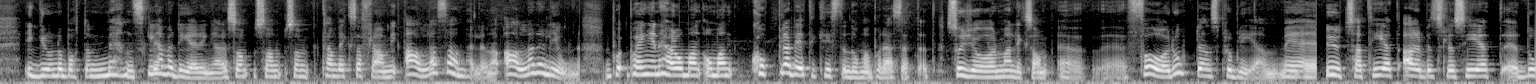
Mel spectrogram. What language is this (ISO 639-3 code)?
swe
